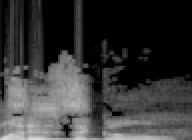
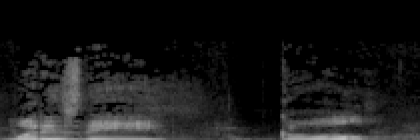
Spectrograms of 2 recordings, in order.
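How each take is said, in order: First: The voice does not rise; it sounds forceful. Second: The voice rises at the end like a question.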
